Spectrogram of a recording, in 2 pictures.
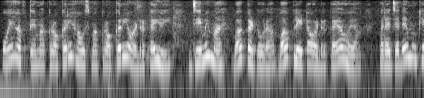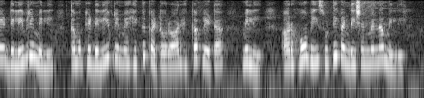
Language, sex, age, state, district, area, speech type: Sindhi, female, 18-30, Gujarat, Surat, urban, spontaneous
